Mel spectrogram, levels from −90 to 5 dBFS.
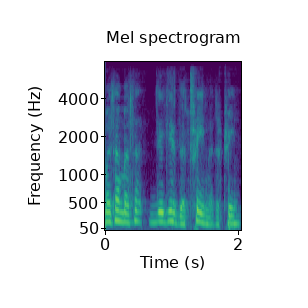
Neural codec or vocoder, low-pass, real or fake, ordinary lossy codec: codec, 44.1 kHz, 7.8 kbps, Pupu-Codec; 7.2 kHz; fake; none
